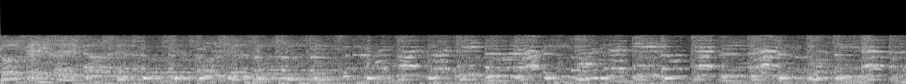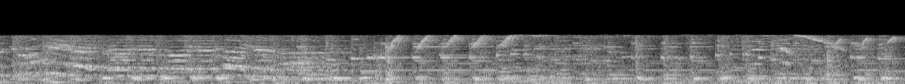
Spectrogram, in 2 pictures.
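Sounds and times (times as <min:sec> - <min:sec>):
women dance group folk dancing: 0:00.0 - 0:18.1.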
